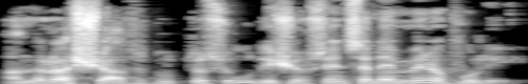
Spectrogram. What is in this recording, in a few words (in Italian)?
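"e ninna", dialettale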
